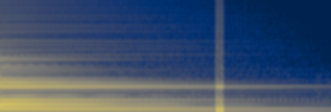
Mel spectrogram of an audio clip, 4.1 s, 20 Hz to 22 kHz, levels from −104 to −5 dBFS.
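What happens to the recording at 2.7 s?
A sudden gain jump occurs from 2.69 to 2.79 s. For that short stretch the level leaps by about 18 dB from one sample to the next, with no ramp at either edge, and then drops back just as abruptly. The likely cause is a digital gain setting or bit shift applied instantly. Because the change sits on the whole signal, the sound and its background noise surge and fall together in one hard step.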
